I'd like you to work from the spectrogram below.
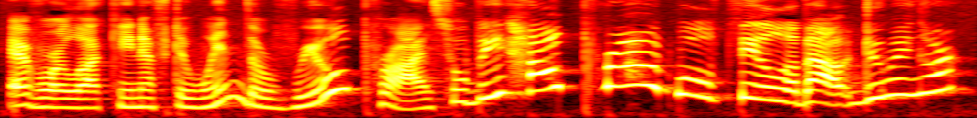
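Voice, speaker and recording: A woman voicing a weary, patient male first-grade teacher in a children's storybook, measured and explanatory. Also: high voice, big pitch swings, voice pushed up. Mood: encouraging. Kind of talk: children's storybook read-aloud.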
